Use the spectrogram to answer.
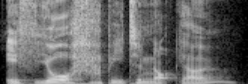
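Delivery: slow, careful, pleading "let's not go". Retold or imitated. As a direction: spell it out slowly, hoping she agrees. Imitating husband's pleading answer.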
